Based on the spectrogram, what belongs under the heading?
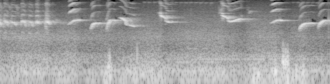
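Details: Kacer, the oriental magpie-robin, singing as a lure for a lazy caged bird at home: clear slurred whistles that sweep up and drop, with sharp high overtone notes, given in quick bursts every second or so over low hum.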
